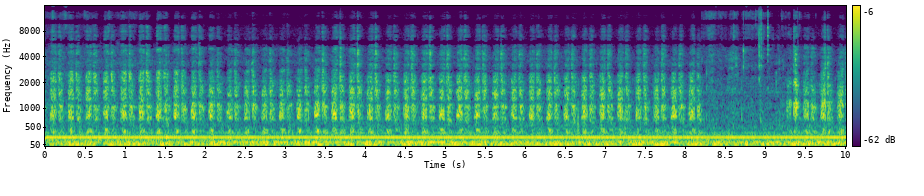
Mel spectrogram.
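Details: Male pet dog Bo pants steadily and rhythmically for about eight seconds, fast breathy pulses, before easing off near the end, with a persistent low hum in the background.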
